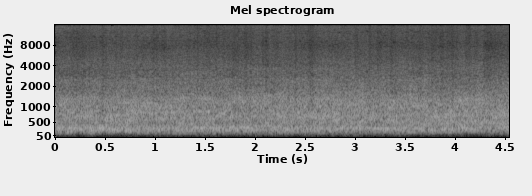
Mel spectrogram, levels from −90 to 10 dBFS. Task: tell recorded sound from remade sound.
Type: remade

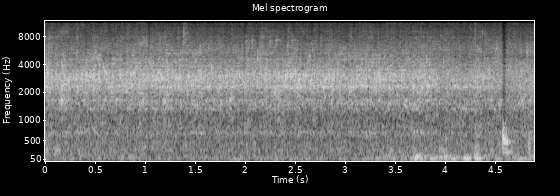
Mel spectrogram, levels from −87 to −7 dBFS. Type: recorded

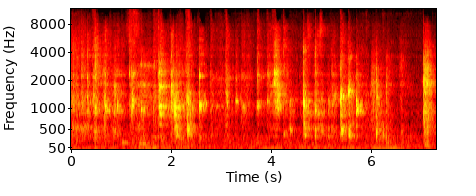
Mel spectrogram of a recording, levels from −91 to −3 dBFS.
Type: remade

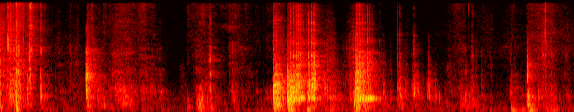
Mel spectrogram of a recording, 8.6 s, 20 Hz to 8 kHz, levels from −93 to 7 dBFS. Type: recorded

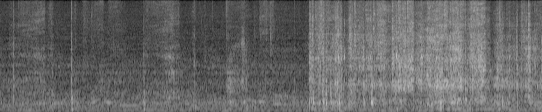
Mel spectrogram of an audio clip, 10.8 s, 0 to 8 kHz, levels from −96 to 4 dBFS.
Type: recorded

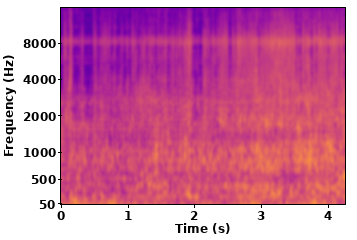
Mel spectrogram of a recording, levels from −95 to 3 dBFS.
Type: remade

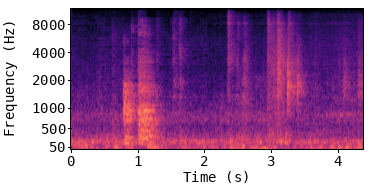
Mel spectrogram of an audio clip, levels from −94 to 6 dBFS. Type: remade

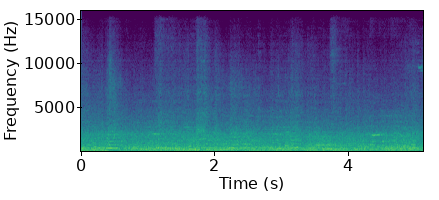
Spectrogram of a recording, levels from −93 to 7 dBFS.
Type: remade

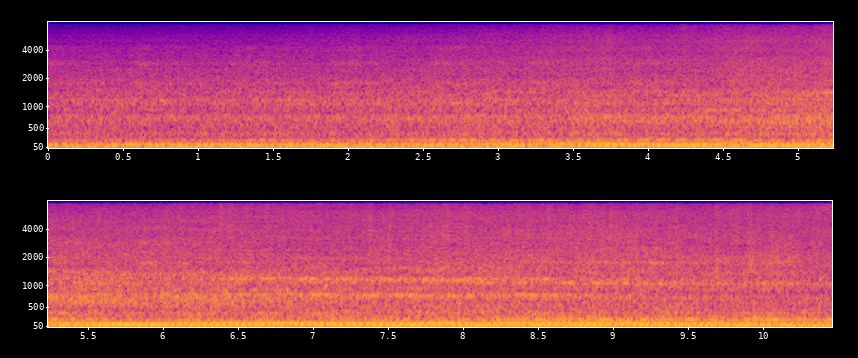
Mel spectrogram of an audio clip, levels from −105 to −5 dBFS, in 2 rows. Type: remade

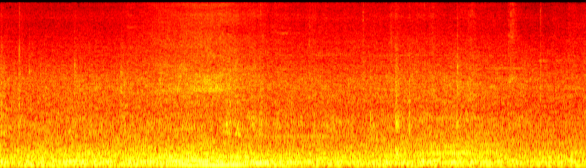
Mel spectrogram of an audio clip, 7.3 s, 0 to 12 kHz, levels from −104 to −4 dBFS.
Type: remade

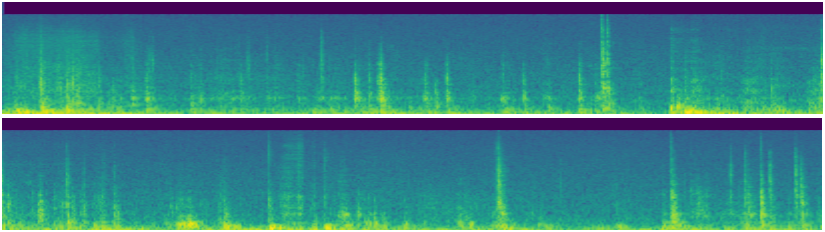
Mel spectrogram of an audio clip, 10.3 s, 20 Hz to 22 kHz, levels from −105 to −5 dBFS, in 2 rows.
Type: recorded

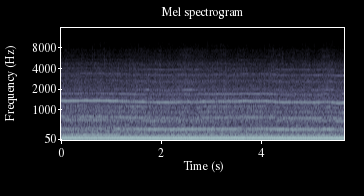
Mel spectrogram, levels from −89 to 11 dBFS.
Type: recorded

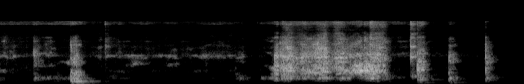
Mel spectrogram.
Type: remade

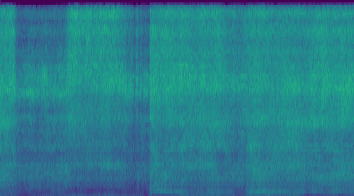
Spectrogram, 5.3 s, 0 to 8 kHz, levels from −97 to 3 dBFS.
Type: remade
